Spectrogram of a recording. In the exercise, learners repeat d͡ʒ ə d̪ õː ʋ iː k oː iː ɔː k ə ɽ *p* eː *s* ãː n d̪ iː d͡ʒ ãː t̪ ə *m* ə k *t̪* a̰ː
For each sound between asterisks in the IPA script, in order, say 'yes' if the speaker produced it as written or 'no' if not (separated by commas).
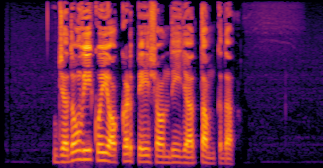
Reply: yes, no, yes, no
